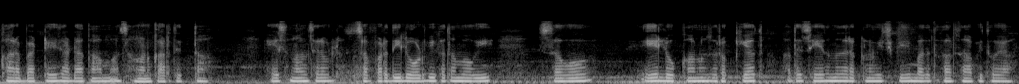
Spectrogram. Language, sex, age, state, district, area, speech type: Punjabi, male, 30-45, Punjab, Jalandhar, urban, spontaneous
